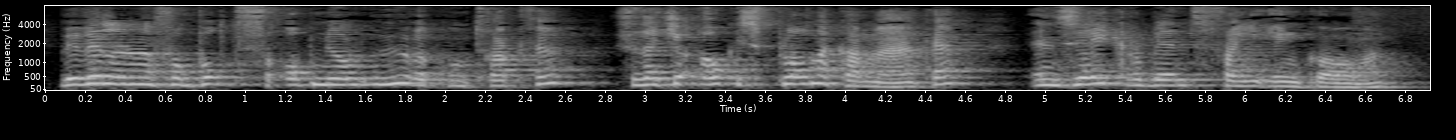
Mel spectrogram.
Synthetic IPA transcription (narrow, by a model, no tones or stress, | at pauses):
ʋəʋɪlənənvəɹbɔtɔpnɵlˠyːrəkɔntrɑktəz̥owdɑtjəʔowkisplɑnəkɑnmaːkən | ɛnzejkəɹbɛntfɑnjəɪnkowmən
